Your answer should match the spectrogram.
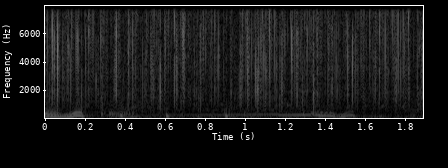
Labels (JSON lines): {"label": "biophony, cascading saw", "recorder": "SoundTrap 600 or HydroMoth"}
